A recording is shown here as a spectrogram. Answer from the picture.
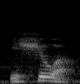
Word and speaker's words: Yeshua: head anyhow so now we go on to Yeshua which is the real name of what Jesus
